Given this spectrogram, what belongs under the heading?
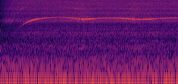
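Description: A dental drill with a burr cuts a tooth during a composite prep. It starts with a close, high-pitched whine that rises quickly and holds a thin, steady tone, wavering slightly as it bites, over a soft low hum.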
